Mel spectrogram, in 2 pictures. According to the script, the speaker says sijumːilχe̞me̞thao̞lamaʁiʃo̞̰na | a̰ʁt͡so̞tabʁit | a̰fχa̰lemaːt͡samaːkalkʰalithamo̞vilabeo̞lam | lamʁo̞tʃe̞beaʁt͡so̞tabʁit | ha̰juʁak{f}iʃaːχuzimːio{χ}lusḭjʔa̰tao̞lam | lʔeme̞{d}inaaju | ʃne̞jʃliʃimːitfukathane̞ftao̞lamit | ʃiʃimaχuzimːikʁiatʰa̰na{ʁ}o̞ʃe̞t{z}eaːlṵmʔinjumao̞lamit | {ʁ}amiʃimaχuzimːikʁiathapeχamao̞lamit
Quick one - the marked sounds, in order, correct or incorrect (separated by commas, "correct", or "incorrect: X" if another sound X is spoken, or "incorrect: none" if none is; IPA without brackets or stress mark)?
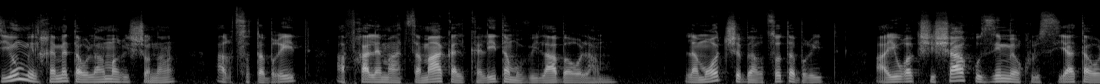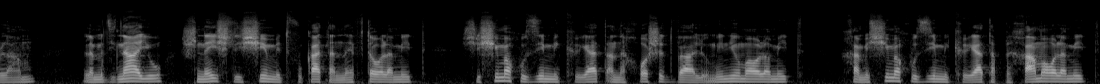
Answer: incorrect: ʃ, correct, correct, incorrect: χ, incorrect: v, incorrect: χ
